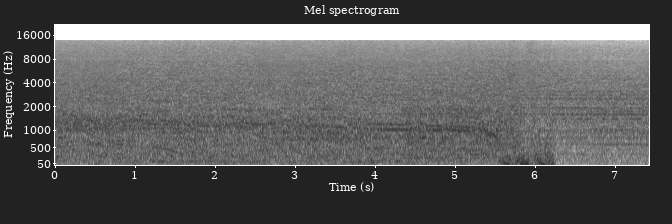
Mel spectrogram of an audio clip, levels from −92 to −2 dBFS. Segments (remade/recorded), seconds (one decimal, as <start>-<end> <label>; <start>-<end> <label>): 0.0-0.8 remade; 0.8-2.5 recorded; 2.5-3.1 remade; 3.1-7.4 recorded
